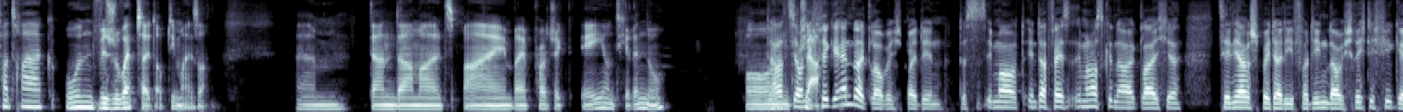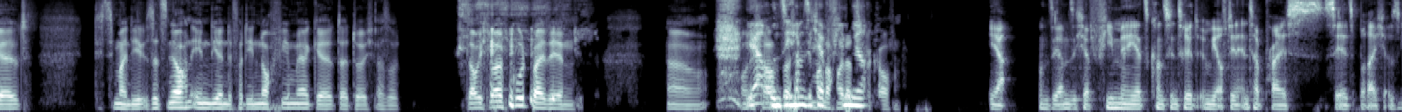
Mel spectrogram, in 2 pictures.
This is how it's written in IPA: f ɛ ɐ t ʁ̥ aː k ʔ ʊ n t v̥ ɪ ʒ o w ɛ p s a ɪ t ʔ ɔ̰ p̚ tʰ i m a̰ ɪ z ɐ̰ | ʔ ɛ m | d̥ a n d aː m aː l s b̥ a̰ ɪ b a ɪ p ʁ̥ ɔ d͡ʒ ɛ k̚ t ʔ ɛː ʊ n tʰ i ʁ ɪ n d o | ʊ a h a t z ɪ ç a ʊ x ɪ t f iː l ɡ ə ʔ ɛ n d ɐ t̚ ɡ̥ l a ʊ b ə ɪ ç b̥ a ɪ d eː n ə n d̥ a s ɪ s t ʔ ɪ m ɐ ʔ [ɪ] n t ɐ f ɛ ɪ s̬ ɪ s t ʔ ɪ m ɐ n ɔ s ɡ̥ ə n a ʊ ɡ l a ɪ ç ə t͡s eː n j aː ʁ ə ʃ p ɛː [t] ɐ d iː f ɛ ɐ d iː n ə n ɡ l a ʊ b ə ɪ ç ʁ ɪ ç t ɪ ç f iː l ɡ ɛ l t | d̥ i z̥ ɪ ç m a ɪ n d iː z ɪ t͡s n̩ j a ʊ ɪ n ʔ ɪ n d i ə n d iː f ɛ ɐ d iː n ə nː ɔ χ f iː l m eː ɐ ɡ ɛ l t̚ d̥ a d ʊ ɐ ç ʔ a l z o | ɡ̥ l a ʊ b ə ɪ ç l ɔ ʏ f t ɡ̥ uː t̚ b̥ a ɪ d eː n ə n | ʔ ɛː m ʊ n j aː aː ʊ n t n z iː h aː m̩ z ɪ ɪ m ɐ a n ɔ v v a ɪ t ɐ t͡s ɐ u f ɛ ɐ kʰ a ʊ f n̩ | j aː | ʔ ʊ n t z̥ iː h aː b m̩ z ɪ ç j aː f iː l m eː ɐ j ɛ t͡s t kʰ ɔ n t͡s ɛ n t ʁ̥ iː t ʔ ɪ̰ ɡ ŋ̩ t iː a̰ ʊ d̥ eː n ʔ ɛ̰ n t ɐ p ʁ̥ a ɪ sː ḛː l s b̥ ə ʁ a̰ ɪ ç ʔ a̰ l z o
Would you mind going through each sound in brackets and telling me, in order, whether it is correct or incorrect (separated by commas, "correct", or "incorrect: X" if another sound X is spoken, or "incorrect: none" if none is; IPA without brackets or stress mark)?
correct, correct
